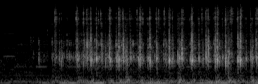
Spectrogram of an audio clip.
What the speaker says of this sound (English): Dave, type on your keyboard real quick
